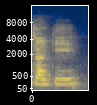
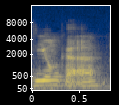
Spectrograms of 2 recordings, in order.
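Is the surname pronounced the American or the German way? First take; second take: American; German. First: The surname is said the American way. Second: The surname is said the German way.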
